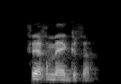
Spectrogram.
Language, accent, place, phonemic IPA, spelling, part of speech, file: French, France, Lyon, /fɛʁ mɛɡʁ/, faire maigre, verb, LL-Q150 (fra)-faire maigre.wav
- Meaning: to practice abstinence (to temporarily abstain from certain types of food, especially meat and fatty foodstuffs, on certain days or at certain periods for religious reasons)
